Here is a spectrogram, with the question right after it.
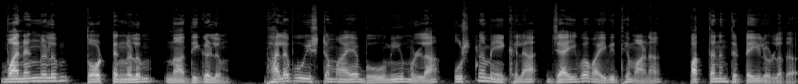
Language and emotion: Malayalam, neutral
